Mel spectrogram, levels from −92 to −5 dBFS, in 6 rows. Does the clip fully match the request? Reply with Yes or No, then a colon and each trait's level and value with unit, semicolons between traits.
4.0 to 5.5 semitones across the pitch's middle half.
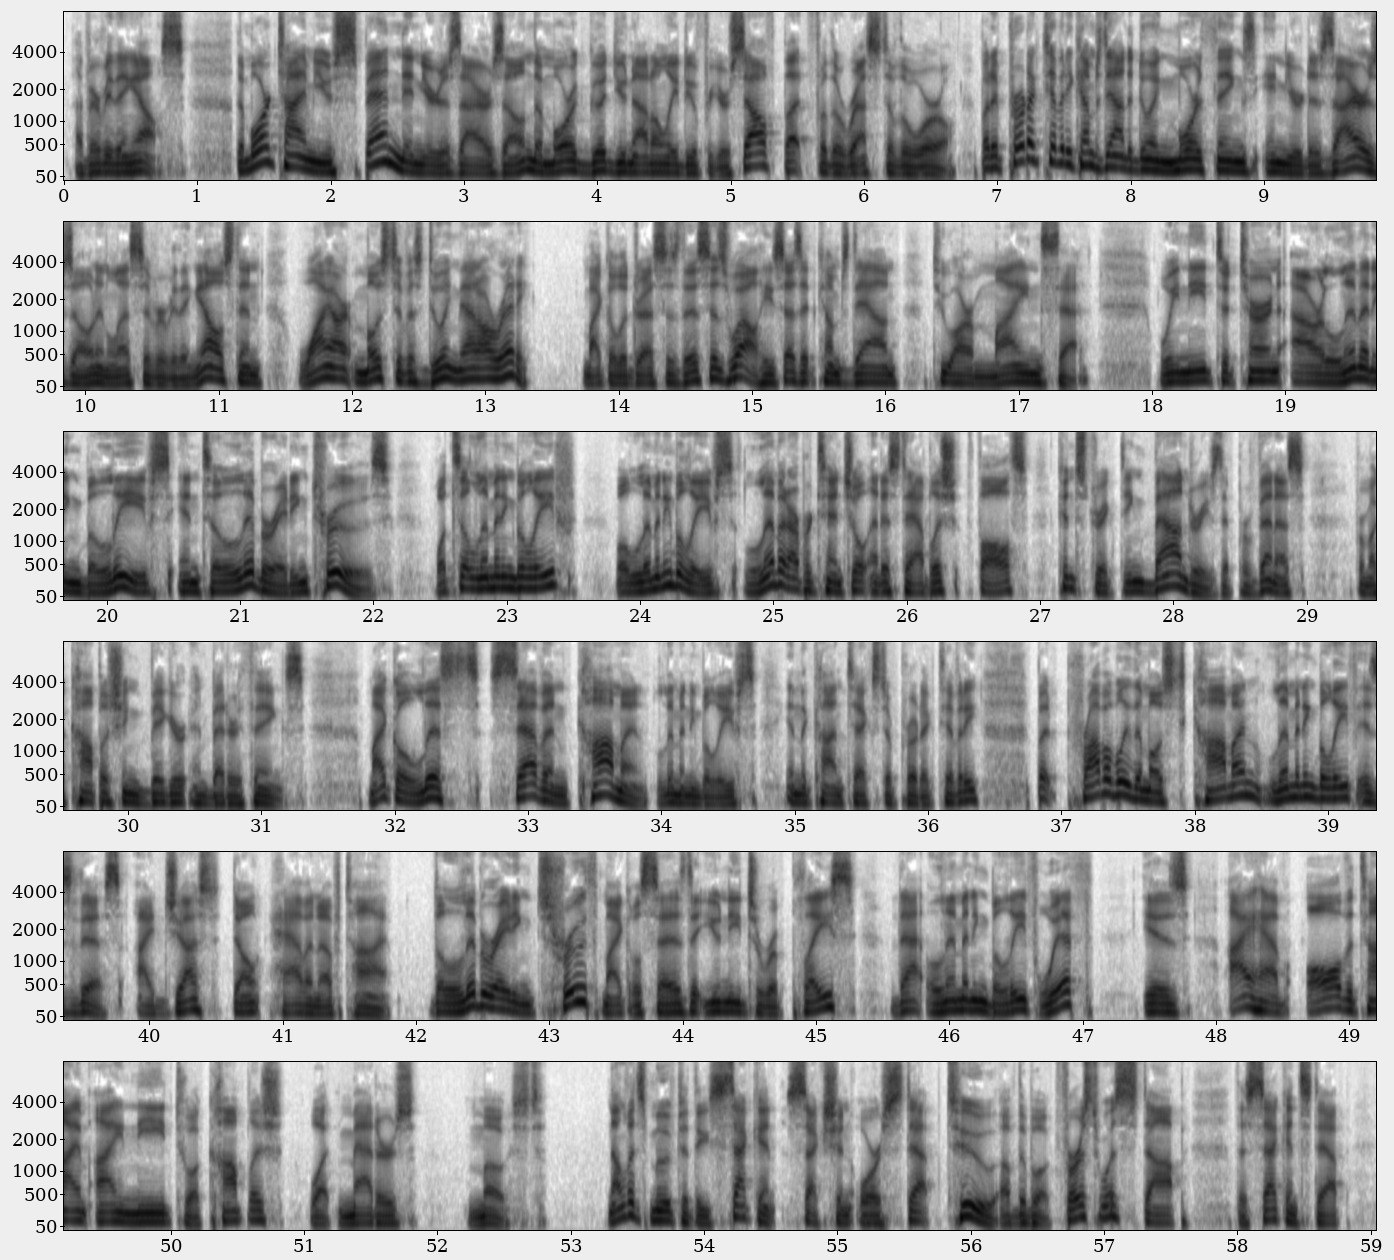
Yes: average, 5.2 semitones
